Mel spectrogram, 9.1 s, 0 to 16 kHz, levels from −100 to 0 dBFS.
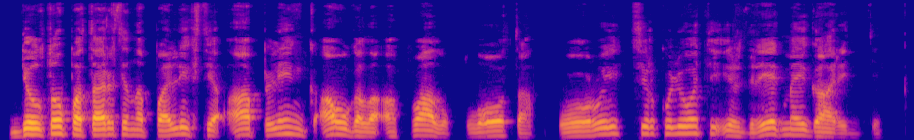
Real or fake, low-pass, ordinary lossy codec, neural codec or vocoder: fake; 14.4 kHz; AAC, 64 kbps; vocoder, 44.1 kHz, 128 mel bands every 512 samples, BigVGAN v2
